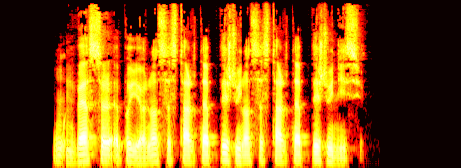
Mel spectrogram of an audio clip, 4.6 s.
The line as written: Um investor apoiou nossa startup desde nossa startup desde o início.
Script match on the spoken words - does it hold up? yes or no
yes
